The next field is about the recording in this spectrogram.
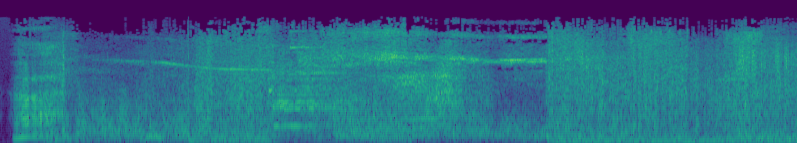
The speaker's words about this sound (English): Oh, hell yeah. That was carpet bombing. Am I right?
